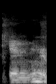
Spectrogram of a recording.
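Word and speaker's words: Cannonier: his lesson truck canon neon canon here yep canon here ooh got that right main event who do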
